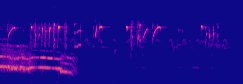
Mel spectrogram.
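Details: Flowerpecker in lively song modelled on a canary; a lower drawn-out note opens, then scattered sharp high chirps and short buzzy bursts come in irregular clusters with brief gaps.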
